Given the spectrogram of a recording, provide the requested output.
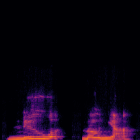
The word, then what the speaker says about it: pneumonia: flu okay very cool pneumonia who knows what pneumonia is and please pay attention to how i pronounce this we do not say the p we call it new mona all right yes pneumonia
